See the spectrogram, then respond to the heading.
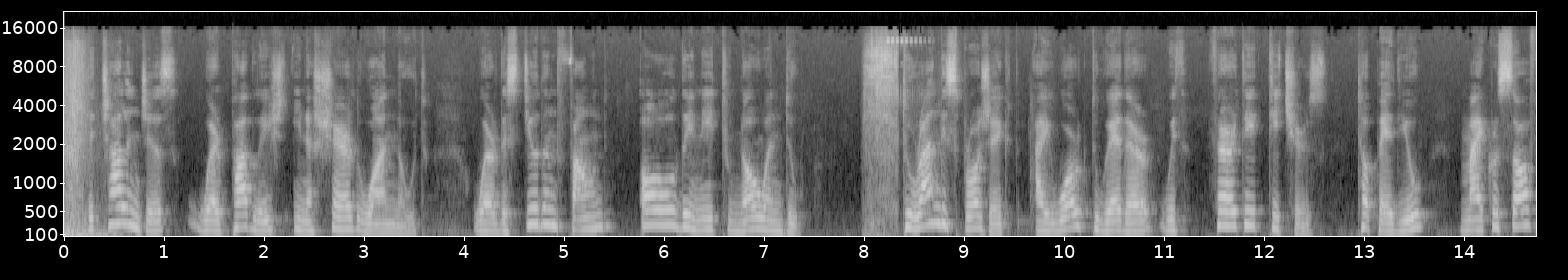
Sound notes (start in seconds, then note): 0.0 slide whooshes; 8.0 slide screeches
